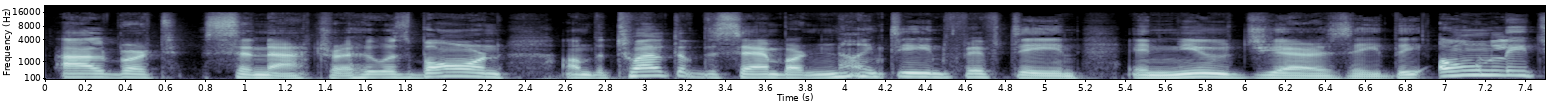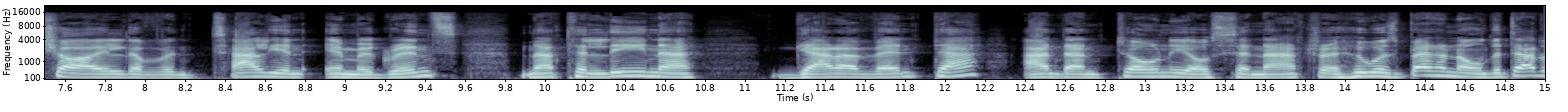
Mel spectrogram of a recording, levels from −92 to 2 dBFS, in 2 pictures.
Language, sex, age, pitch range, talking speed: English, male, 50-69, 115-165 Hz, 125 wpm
